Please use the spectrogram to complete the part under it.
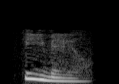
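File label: "female", English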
